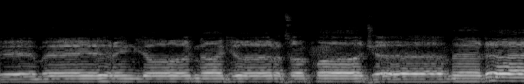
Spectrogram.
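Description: A man chanting Tibetan Buddhist prayers in a steady, low monotone, breaking briefly for breath, starting suddenly out of silence.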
